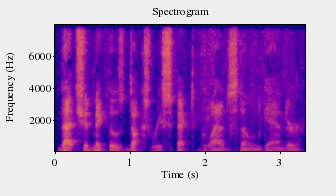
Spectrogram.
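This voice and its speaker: A man's voice: on the low side, steady tone, slow pace, darkish tone, slight background noise, pitched below the performer's own voice. A man voicing a smug, scheming, self-satisfied adult gander while reading a comic book aloud.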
